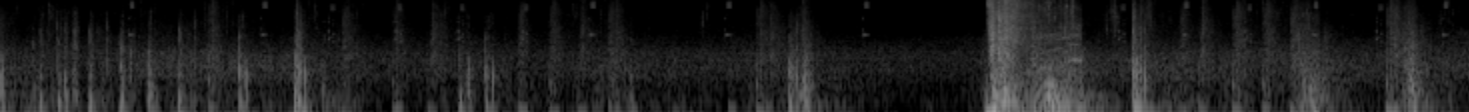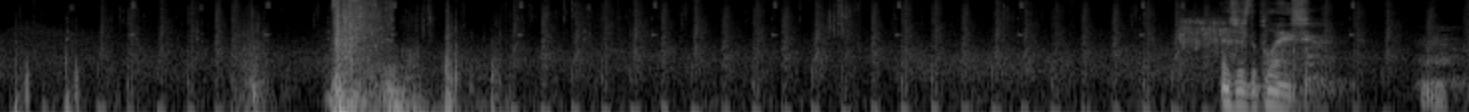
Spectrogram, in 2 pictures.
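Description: Footsteps crunch quickly over gravel and dry ground.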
